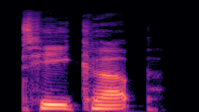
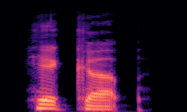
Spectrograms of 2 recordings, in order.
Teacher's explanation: When you say teacup, where in your mouth does that come from? Front. Top. When you say hiccup, where does that come from? Back. Lower.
